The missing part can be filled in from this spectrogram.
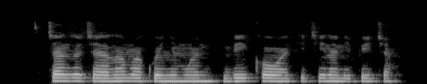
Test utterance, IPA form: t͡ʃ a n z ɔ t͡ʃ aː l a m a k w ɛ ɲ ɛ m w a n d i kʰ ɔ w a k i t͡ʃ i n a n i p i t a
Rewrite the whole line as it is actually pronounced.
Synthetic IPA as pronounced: t͡ʃ a n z ɔ t͡ʃ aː l a m a k w ɛ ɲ ɛ m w a n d i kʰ ɔ w a k i t͡ʃ i n a n i p i t͡ʃ a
